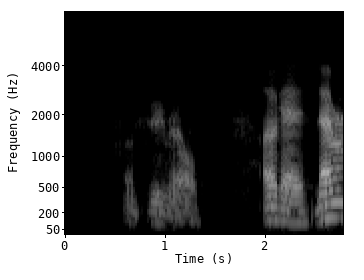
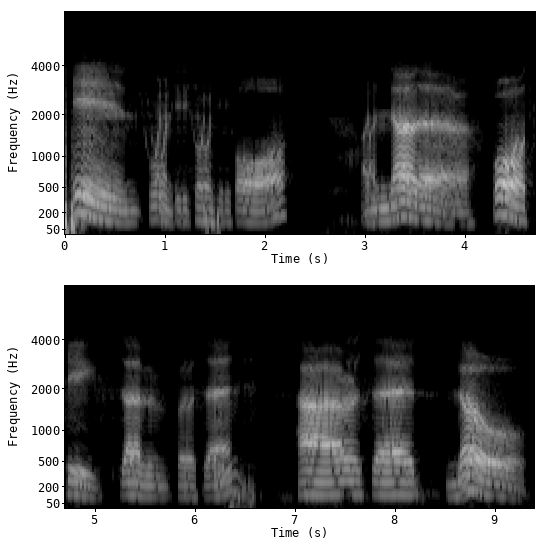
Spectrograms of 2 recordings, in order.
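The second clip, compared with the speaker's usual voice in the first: slow, emphatic news-anchor delivery; news read; 12 dB louder, much slower than usual. Acted. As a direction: punch key words, lingering on figures.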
